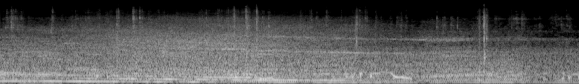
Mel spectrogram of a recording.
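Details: Feral pigeons feeding and fighting at a balcony bird table, recorded on a small action camera: low, soft cooing phrases that slide down and waver, several overlapping, over a constant broadband rustling hiss.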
